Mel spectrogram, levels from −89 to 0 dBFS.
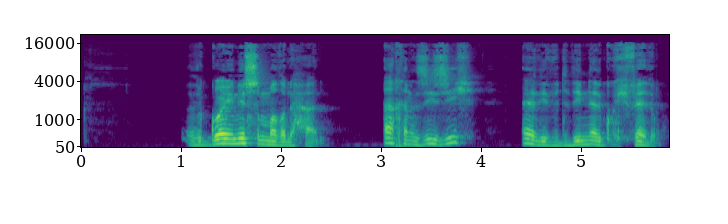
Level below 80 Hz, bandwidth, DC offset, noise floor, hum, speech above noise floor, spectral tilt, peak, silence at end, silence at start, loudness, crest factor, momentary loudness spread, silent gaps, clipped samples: -56 dBFS; 16.5 kHz; under 0.1%; -79 dBFS; none; 58 dB; -4 dB/octave; -2 dBFS; 0.1 s; 1.05 s; -21 LUFS; 22 dB; 15 LU; none; under 0.1%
